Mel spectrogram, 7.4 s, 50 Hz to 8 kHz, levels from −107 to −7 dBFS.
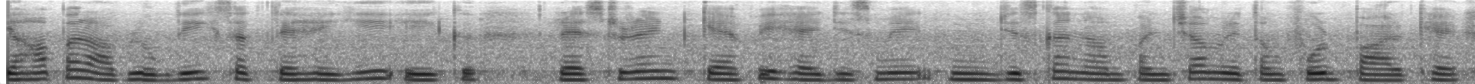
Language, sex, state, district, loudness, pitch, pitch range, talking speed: Hindi, female, Chhattisgarh, Sarguja, -29 LUFS, 215 Hz, 205-230 Hz, 140 wpm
